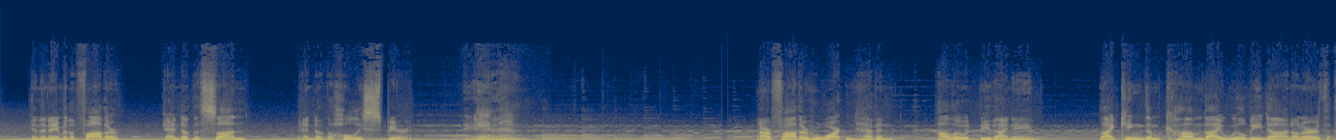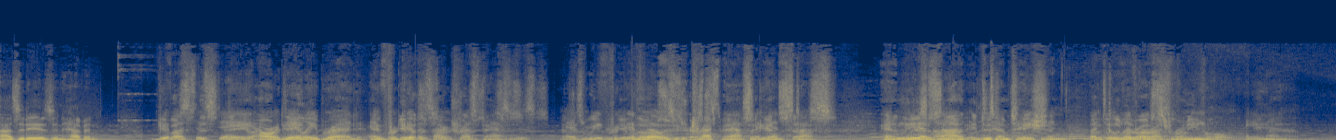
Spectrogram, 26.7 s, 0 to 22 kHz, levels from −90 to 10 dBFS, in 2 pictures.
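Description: The audio drops abruptly by about 6 dB four times: 7.22–7.28 s, 14.79–15.96 s, 17.51–19.68 s, and 25.85 s to the end. This is likely one channel dropping out. Material shared by both channels falls in level, and anything carried only in the lost channel vanishes.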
